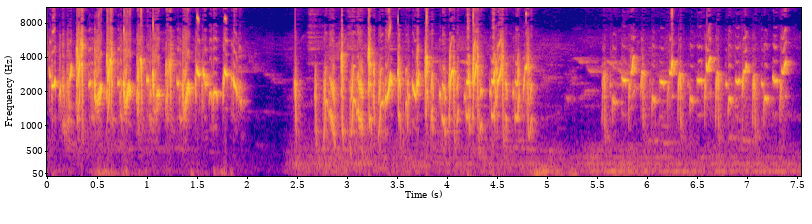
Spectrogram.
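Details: Yellow-vented bulbul in energetic fighting song, a long 'ropel' trill meant to draw an answer from other bulbuls; dense, rapid chattering in three runs, the final one looser and more evenly spaced, over a faint low hum.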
